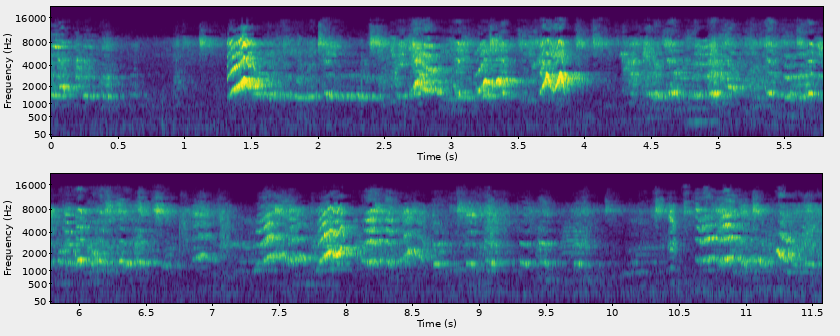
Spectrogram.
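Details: Male emerald split cockatiel vocalizing: bursts of harsh, scratchy squawks and chattering notes come in irregular clusters with short pauses, fairly soft against a room background.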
